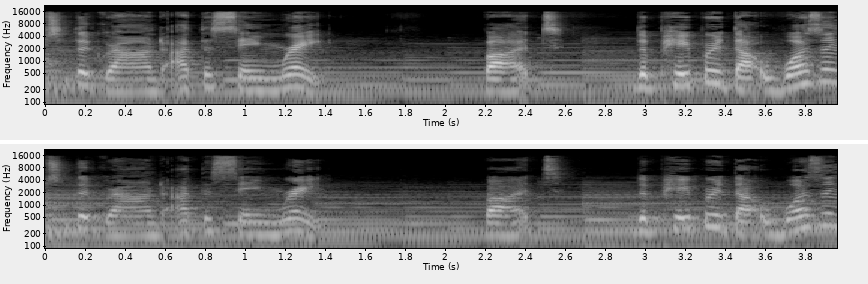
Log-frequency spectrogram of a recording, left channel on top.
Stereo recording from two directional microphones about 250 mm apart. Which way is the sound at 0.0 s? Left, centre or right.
Centre.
